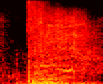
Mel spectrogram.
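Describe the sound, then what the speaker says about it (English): A shotgun blast from the video game Vampyr, fighting a large werewolf beast: one loud, sudden boom that decays into a lingering rumbling tail, with a voice faintly present. "Shotgun."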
